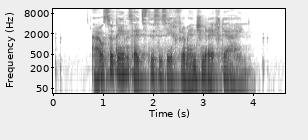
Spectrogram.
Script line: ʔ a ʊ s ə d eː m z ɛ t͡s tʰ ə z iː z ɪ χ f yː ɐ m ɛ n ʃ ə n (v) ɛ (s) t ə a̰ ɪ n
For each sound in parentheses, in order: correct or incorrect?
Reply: incorrect, incorrect

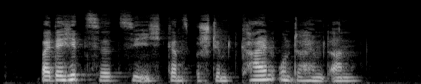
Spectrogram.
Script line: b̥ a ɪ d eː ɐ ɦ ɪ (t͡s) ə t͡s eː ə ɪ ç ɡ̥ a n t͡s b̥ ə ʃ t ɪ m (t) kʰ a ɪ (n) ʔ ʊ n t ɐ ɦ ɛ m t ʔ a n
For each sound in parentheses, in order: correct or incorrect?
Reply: correct, correct, correct

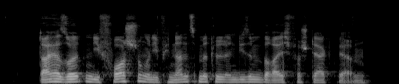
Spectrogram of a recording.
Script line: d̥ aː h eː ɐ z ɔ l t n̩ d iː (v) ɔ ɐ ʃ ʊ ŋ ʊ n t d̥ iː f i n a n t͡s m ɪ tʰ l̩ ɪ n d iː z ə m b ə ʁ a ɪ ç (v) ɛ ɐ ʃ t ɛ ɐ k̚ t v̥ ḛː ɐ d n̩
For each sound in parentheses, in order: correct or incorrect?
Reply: incorrect, incorrect

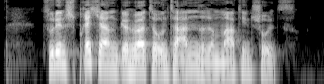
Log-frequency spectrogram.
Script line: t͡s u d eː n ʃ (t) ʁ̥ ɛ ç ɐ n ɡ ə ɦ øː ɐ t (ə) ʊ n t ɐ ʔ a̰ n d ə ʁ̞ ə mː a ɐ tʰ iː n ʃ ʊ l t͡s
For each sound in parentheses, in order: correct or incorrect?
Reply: incorrect, correct

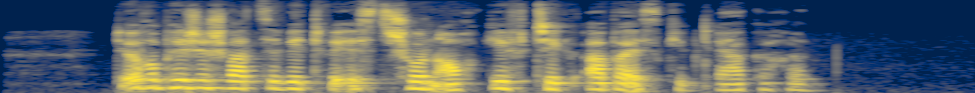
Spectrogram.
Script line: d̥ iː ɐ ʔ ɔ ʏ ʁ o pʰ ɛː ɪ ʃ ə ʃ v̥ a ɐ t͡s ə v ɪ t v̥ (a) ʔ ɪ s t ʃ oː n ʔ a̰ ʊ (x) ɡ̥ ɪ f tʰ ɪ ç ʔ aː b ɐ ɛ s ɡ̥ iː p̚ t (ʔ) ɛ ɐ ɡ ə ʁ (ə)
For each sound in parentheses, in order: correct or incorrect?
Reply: incorrect, correct, correct, correct

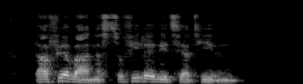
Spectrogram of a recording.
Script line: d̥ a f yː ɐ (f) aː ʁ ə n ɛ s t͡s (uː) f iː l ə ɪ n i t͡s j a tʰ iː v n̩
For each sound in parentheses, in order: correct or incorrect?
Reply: incorrect, incorrect

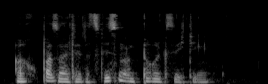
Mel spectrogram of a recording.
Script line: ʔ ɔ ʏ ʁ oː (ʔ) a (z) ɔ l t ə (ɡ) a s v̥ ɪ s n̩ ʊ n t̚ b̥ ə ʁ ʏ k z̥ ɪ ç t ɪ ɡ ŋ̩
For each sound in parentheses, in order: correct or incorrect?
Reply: incorrect, correct, incorrect

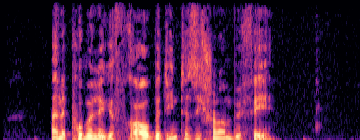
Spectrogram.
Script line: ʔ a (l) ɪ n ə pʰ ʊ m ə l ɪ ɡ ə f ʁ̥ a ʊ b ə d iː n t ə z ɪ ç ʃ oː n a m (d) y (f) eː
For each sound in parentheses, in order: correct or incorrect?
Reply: incorrect, incorrect, correct

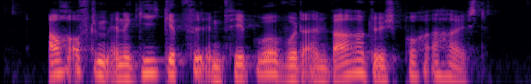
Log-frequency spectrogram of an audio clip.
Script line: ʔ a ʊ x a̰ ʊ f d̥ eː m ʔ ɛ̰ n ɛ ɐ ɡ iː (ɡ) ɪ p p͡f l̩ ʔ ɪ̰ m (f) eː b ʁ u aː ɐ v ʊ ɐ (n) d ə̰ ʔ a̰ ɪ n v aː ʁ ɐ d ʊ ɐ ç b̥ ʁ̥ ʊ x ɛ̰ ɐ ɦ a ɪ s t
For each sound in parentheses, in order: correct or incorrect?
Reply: correct, correct, incorrect

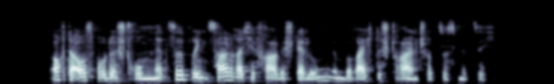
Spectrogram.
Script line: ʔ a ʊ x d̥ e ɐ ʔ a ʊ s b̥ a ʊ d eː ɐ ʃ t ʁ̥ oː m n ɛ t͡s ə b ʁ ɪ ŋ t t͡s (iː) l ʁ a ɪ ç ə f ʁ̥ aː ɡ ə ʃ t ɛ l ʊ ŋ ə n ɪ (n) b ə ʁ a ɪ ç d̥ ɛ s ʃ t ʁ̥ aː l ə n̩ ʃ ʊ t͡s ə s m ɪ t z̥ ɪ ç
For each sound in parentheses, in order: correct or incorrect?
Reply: incorrect, incorrect

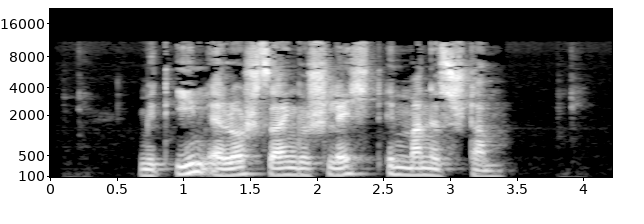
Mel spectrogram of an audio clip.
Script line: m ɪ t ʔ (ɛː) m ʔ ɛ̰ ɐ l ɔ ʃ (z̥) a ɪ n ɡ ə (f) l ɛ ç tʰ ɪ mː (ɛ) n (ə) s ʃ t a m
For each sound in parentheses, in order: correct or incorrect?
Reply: incorrect, correct, incorrect, incorrect, correct

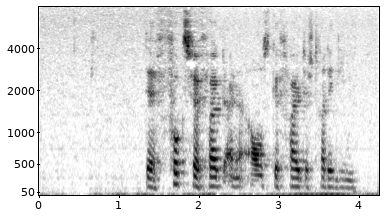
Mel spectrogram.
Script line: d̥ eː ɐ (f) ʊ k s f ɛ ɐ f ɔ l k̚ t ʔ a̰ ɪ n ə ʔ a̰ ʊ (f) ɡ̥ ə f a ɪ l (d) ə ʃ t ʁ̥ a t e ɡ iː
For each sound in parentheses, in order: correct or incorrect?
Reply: correct, incorrect, incorrect

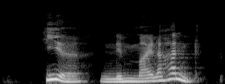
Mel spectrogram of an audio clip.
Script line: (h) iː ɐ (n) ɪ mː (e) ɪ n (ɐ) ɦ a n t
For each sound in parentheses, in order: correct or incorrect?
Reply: correct, correct, incorrect, incorrect

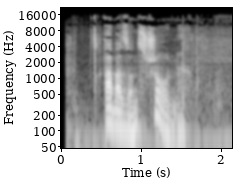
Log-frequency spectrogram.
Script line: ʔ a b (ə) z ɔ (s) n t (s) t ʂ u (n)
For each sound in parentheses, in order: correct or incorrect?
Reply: incorrect, incorrect, correct, correct

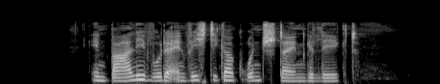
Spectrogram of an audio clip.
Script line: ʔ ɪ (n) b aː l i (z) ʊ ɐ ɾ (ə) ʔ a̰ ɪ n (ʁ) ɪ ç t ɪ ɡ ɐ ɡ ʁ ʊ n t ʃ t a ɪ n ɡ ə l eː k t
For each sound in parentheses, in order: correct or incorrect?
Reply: correct, incorrect, correct, incorrect

